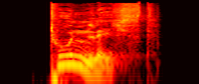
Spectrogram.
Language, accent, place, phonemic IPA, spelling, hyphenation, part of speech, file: German, Germany, Berlin, /ˈtuːnlɪçst/, tunlichst, tun‧lich‧st, adverb, De-tunlichst.ogg
- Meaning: 1. preferably (a general preference, if the situation allows it) 2. definitely (an absolute preference, risking failure or other consequences when disregarded)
